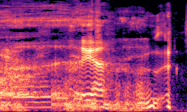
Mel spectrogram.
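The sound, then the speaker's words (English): A voice imitates a man growling with a short, rough, throaty rumble lasting about two seconds before trailing off. “I think he's just growling. All I hear is like,”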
